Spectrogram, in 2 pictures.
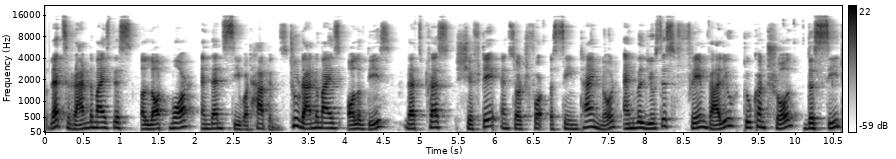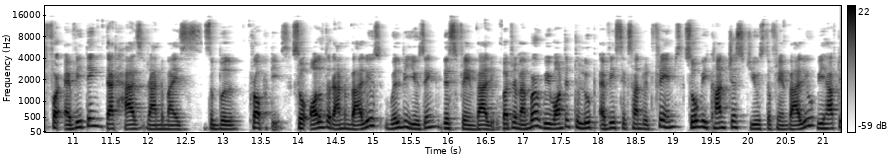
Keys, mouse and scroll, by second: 3.2 middle click, 3.2 scroll down 2, 4.8-5.2 scroll up 3, 5.3 middle click, 5.8 shift+a, 8.6-10.1 drag, 10.6 middle click, 11.4 click, 11.9 middle click, 13.4 click, 13.9 scroll down 2, 14.0-14.4 scroll up 3, 14.4 scroll down 2, 16.0-16.6 drag, 18.9 middle click, 19.1 scroll up 3, 19.3 shift+a.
